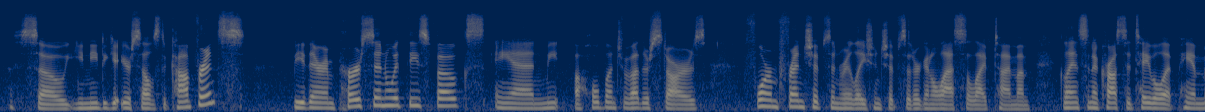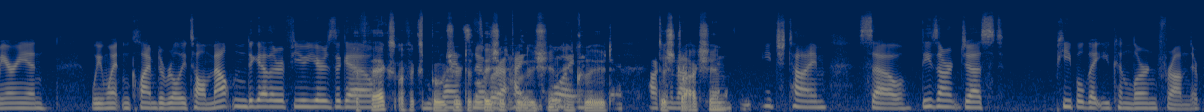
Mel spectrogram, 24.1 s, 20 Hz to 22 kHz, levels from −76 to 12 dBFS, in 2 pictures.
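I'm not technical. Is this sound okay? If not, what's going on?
No. Between about 16.2 and 19.8 seconds the speech repeatedly dips and breaks up. This is speech suppressed in double talk, at 16.23–16.79, 17.36–17.85, 18.07–18.58 and 19.12–19.77 s. With both people talking at once, the call's echo remover likely mistook the speaker for echo and turned the speaker down. The words dip, lose their crispness or cut out in pieces.

There is also an echo leak, at 16.80–16.96 and 17.12–17.49 s. A repeat of the speech arrives about 0.39 seconds late, first fairly loud and then quieter. It most likely comes from a loudspeaker at the far end, picked up by the microphone there and sent back. Unlike room reverberation, it is a distinct, delayed copy of the speech and not a smooth blur.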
